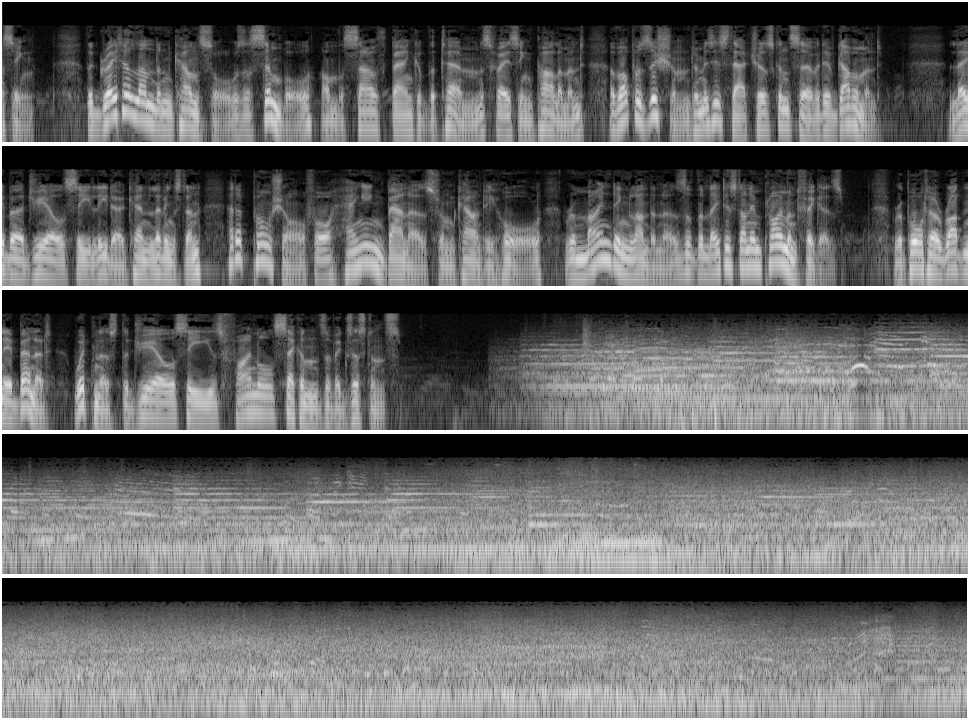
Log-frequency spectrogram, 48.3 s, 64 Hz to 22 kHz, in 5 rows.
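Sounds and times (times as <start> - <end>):
speech: 0.0 - 23.4
large clock bell tolling midnight outdoors: 24.2 - 48.2
passing traffic: 24.2 - 48.2
crowd murmur: 24.8 - 48.2.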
